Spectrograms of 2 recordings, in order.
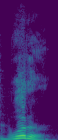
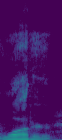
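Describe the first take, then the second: First: It is said in a Philadelphia accent. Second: It is said in a general American accent. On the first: "It's wooder" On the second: "In Philadelphia, it's not water"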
